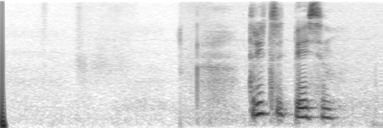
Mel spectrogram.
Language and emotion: Russian, neutral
